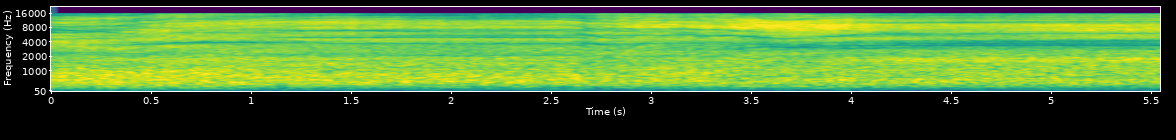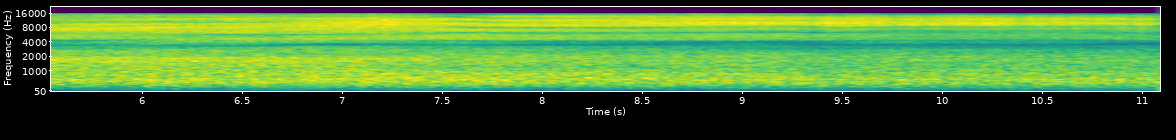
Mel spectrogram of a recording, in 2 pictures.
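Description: Anil peacock ('mor') ground fountain firework burning, spraying sparks with a steady, even rushing hiss.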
